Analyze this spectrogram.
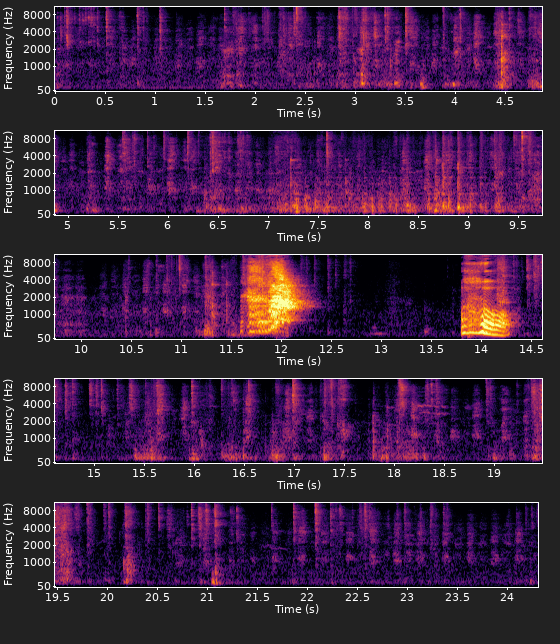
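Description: A small dog's claws patter and scratch on a hard floor.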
